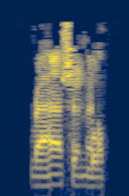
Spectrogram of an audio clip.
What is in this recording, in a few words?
"rational", English; adjectives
